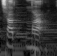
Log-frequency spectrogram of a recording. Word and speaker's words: çatma: selanjutnya di lirik selanjutnya ada kayak c yang ada ekornya nah c yang ada ekornya baru disebut C dalam bahasa Turki jadi itu bacanya catma catma kemudian ada lagi itu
